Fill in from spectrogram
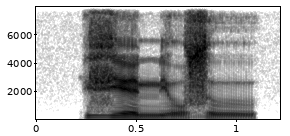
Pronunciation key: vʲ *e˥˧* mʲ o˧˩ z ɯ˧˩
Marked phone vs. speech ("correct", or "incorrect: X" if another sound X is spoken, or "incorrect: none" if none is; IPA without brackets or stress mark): correct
